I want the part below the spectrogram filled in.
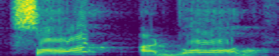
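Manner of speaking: "সদ" and "বদ" thick and slow, rounded o; thick heavy letters. Shown as a demonstration. Teacher summing up two letters, thick slow "সদ আর বদ". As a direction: draw out "সদ" and "বদ" with a heavy mouth. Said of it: "দুইটাই মোটা করে উচ্চারণ করতে হবে".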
